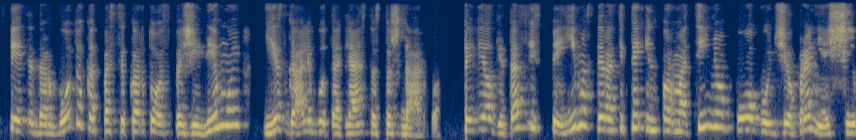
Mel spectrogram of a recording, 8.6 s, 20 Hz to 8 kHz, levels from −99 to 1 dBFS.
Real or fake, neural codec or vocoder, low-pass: real; none; 7.2 kHz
